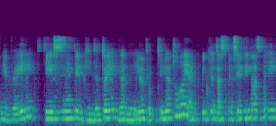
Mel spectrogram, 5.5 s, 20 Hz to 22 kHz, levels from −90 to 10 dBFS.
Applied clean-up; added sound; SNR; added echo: neural mask model DeepFilterNet 3.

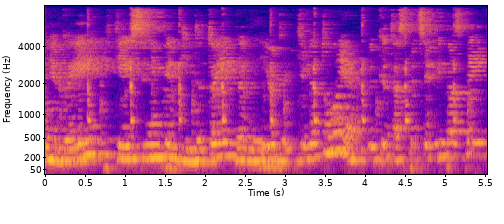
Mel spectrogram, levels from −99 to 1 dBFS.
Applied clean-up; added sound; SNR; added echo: classical method WPE with log-MMSE.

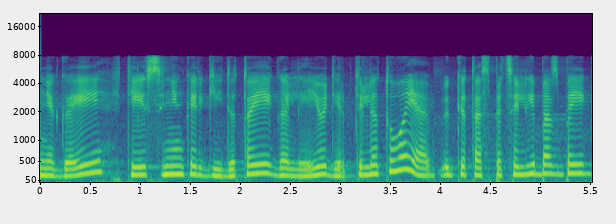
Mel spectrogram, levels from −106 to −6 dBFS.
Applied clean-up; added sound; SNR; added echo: none; none; none; none.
